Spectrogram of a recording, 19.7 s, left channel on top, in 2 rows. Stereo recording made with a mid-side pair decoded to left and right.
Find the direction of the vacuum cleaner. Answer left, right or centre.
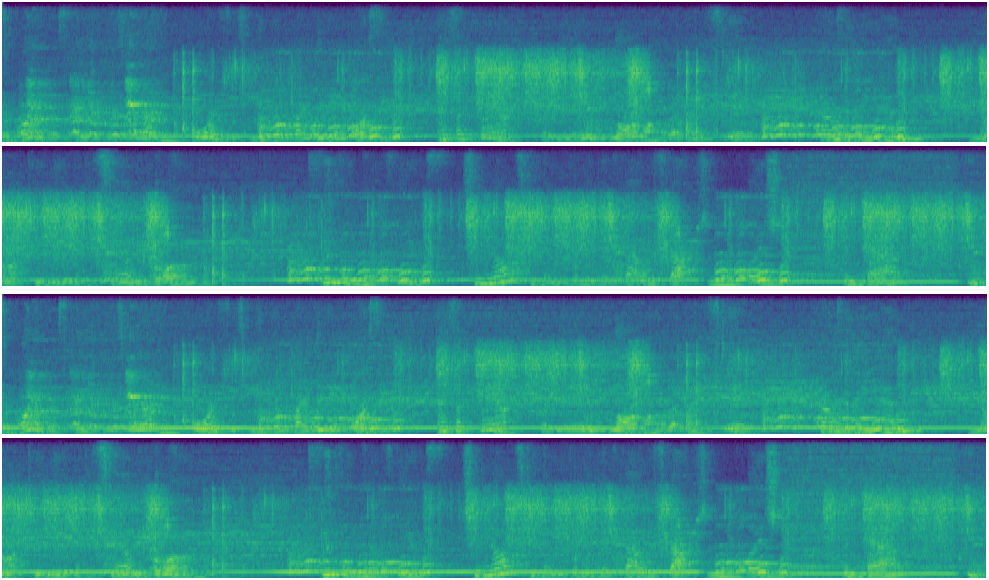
right.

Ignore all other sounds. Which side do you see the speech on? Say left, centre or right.
right.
